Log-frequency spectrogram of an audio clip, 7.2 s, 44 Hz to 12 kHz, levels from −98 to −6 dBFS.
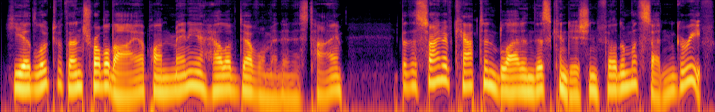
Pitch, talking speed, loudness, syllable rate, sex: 135 Hz, 245 wpm, -19 LUFS, 6.3 syllables/s, male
